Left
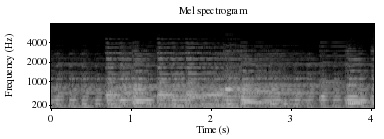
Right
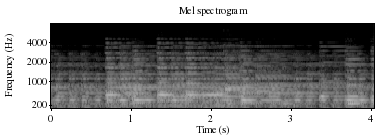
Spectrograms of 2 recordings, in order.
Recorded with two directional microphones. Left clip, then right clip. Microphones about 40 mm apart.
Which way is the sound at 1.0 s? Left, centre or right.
Right.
